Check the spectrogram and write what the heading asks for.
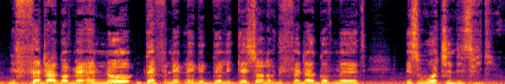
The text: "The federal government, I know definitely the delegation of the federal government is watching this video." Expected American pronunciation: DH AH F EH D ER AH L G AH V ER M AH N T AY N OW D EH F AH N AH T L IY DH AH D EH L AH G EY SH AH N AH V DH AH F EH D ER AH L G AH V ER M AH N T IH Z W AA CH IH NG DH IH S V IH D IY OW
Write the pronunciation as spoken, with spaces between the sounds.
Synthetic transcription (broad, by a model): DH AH F EH D ER AH L G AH V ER M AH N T AY N OW D EH F AH N AH T L IY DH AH D EH L AH G EY SH AH N AH V DH AH F EH D ER AH L G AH V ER M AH N T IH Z W AA CH IH NG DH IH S V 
